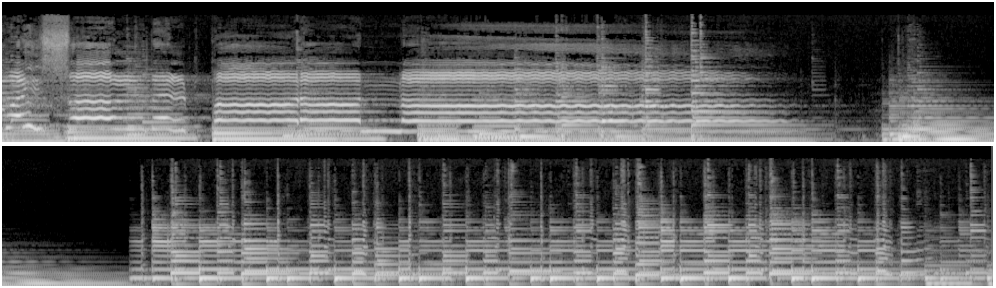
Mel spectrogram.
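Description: An Argentine litoral folk song plays with rich harmonic instrumental and vocal lines, pausing briefly around two and nine seconds, then continuing with a steady, brighter rhythmic accompaniment at a moderate level.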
